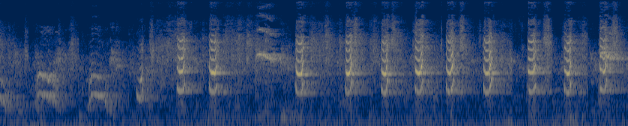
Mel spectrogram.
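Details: Hungry wild macaws in the Amazon jungle rainforest give loud, raucous squawks. Each call is a short harsh burst, repeated roughly twice a second in an uneven series, against a quiet background.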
